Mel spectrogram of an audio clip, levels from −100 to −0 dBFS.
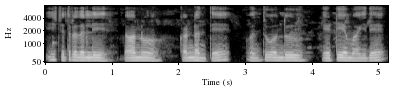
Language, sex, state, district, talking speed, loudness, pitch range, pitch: Kannada, male, Karnataka, Raichur, 95 wpm, -25 LUFS, 125-135 Hz, 130 Hz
